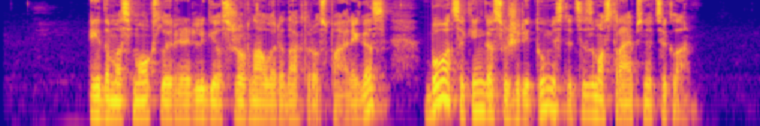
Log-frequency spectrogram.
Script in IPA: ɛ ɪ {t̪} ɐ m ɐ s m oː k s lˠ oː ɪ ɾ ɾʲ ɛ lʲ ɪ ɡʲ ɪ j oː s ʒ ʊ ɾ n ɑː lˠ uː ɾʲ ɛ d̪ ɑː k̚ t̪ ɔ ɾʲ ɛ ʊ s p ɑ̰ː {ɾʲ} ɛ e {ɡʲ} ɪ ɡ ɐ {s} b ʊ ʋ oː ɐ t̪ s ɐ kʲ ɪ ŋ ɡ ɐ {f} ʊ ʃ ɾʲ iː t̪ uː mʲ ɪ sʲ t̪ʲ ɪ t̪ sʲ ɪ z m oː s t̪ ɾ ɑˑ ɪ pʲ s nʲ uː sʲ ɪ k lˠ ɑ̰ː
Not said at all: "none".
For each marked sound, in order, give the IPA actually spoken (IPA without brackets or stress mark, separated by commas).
d̪, ɾʲ, none, s, s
